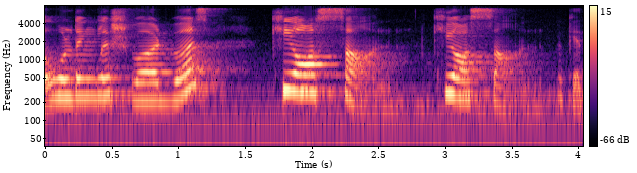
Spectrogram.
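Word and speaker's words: cēosan: Okay, the primary stress is on k, right? Kiosan. All right. So the san, that's sa, it's not exactly the sa sound that you, it's kiosan. Okay, it's z sound that you might hear.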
